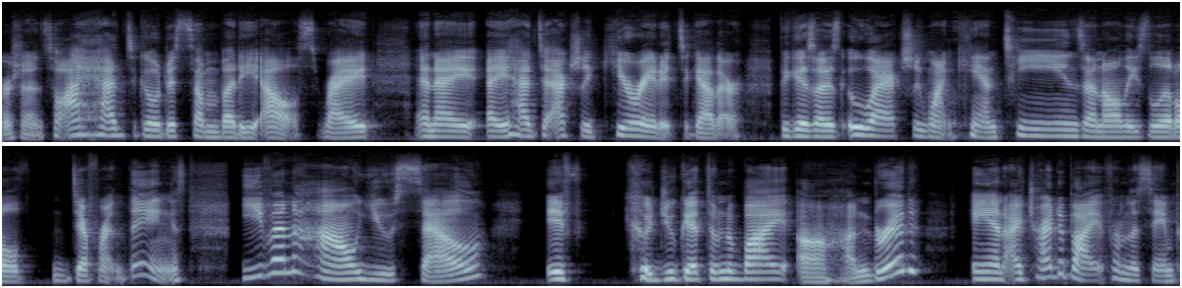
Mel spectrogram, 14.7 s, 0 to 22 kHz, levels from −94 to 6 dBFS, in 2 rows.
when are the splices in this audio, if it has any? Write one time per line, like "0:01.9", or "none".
0:05.2
0:08.8
0:13.3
